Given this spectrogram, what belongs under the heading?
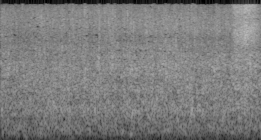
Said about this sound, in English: Walking down to the creek. The waterfalls all along, rushing through the roaring waters.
